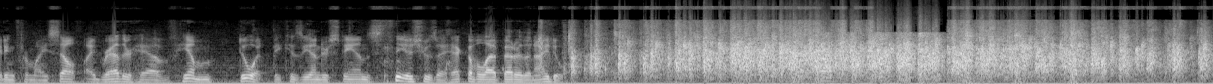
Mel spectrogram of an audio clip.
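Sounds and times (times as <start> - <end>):
speech: 0.0 - 5.9
crowd applauding: 5.6 - 12.1.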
